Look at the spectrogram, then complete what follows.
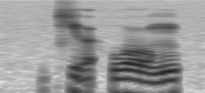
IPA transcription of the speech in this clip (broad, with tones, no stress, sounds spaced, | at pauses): t͡ɕ ɨ̰˧˨ ə̯ h w o˧˩˨ ŋ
